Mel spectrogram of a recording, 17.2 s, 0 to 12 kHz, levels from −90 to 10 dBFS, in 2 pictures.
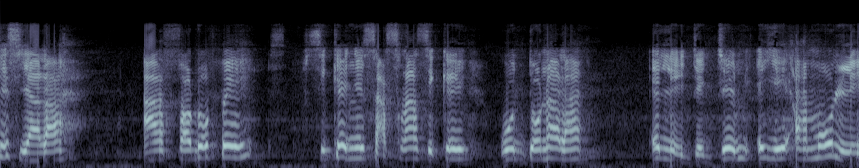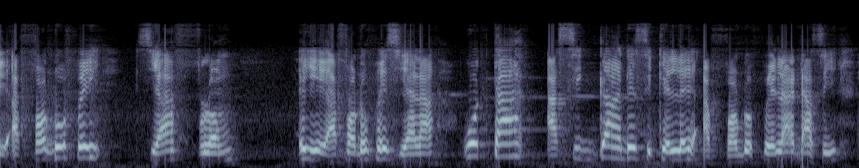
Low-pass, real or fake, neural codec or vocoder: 7.2 kHz; real; none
